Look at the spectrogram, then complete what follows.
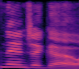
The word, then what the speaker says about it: Ninjago: It is Ninjago. I don't I mean, look, I I'm not going to be calling plural of LEGOs LEGO and I'm not going to be calling it Ninjago unless they need to separate that word. It's Ninjago. It is. Look at it. Look, just because somebody else pronounces something wrong don't mean they're right. It's Ninjago. The ninja is going. The ninja is going on adventures. Um anyway, Ninjago.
